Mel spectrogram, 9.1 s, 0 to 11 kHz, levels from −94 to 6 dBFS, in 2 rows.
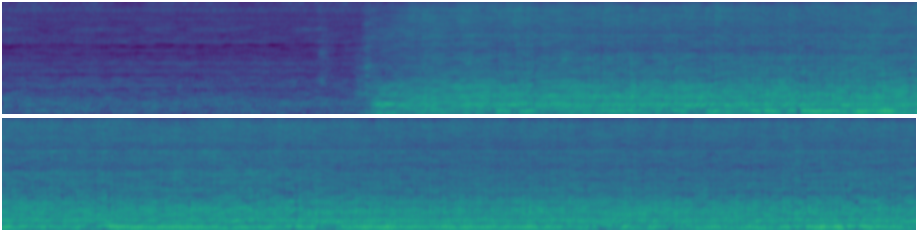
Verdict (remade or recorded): remade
